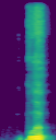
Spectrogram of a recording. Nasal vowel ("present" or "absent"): absent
